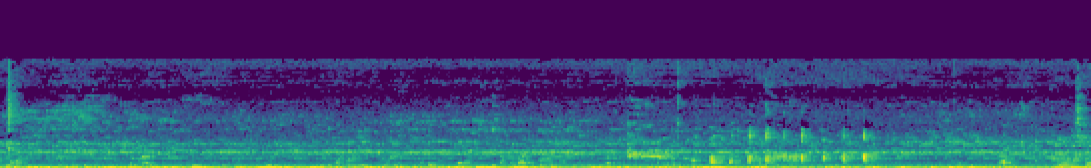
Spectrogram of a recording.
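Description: Airliner cabin noise on descent: a low, unsteady rumble of engines and airflow with a thin steady high tone over it. A short run of faint clicks comes about seven seconds in.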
